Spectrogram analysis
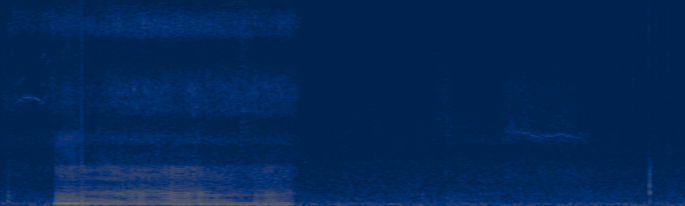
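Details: An older sleeping pug snoring loudly indoors; one long, buzzy, rattling snore with a layered tone lasts about two and a half seconds, followed by near silence.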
